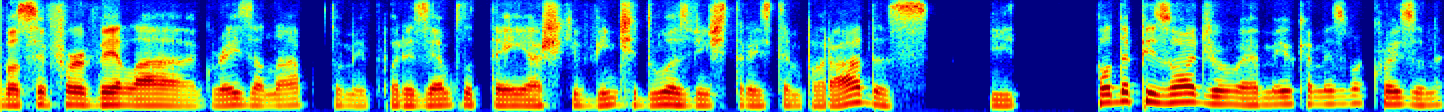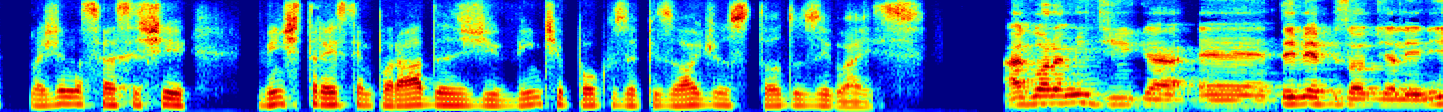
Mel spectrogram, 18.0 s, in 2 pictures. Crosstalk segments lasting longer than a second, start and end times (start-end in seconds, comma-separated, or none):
none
